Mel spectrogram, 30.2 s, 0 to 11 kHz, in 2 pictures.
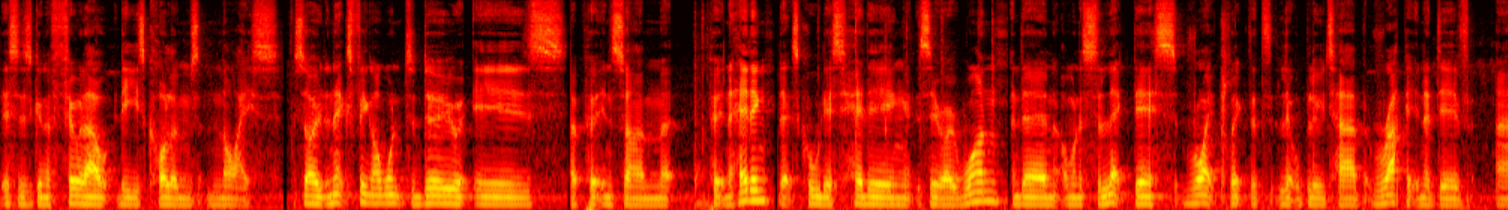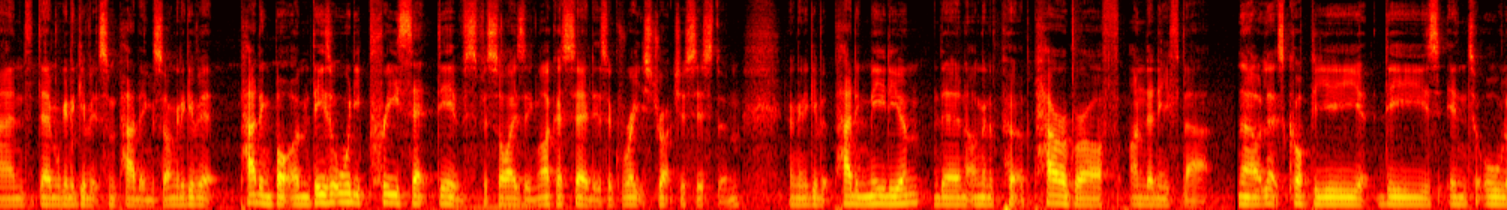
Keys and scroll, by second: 2.8 super+e, 25.0 super+e, 27.6 super+c, 28.2 super+v, 29.6 super+c.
